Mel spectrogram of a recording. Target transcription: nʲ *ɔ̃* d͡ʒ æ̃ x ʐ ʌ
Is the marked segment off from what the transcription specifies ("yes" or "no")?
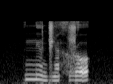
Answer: yes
